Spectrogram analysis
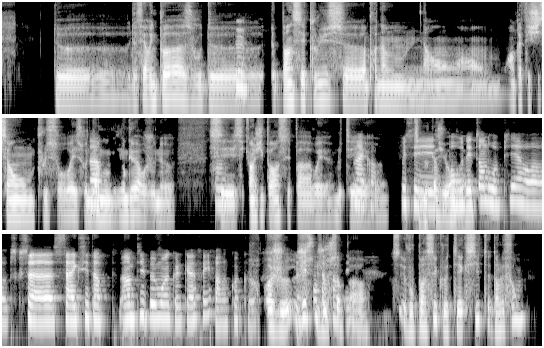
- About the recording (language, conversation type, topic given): French, unstructured, Êtes-vous plutôt café ou thé pour commencer votre journée ?
- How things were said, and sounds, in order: drawn out: "de"; drawn out: "de"; tapping; drawn out: "en"; other background noise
